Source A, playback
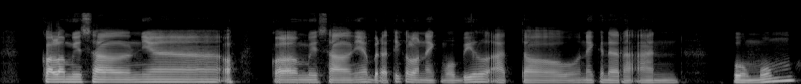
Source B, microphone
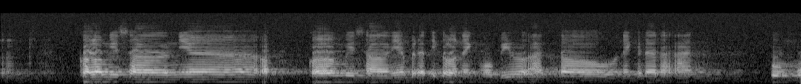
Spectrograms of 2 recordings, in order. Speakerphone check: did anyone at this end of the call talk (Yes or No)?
No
